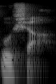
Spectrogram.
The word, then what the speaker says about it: Usha: It pronounced Usha.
